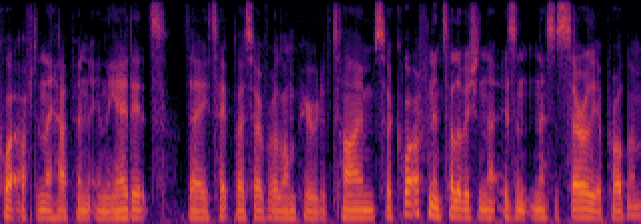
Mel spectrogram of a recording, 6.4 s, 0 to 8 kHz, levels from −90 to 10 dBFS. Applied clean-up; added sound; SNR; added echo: none; none; none; none.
